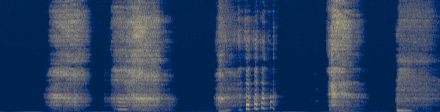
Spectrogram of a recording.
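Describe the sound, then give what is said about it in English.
A person gasps several times in a row, with sharp, breathy intakes and exhalations, one of them catching into a brief voiced whimper. There is no speech. “Even after all the times we've had sex, you still gasp like an innocent little virgin boy.”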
